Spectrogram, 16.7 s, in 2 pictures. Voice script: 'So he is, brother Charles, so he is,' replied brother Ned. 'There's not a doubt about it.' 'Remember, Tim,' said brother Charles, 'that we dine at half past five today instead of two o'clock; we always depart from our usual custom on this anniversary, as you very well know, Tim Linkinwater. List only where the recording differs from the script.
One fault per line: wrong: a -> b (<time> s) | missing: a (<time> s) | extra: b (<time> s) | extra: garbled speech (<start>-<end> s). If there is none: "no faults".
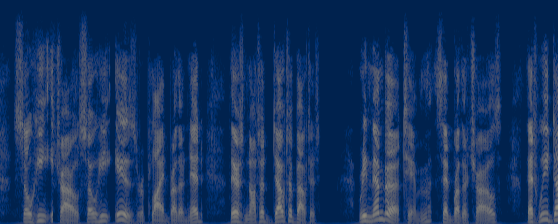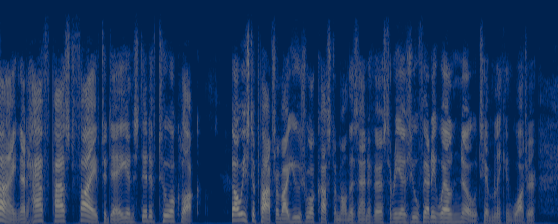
missing: is brother (0.8 s)
missing: we (11.4 s)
